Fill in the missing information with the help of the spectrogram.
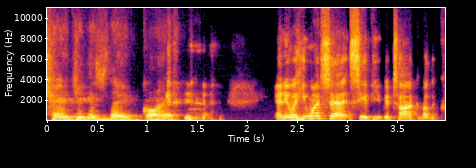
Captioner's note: laughter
